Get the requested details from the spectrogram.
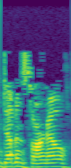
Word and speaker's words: Devin: Yeah, so just my name, Devin Sarno.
